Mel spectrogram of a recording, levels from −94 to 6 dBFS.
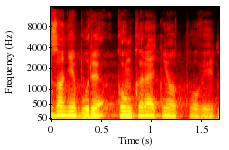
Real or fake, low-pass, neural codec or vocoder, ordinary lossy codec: fake; 14.4 kHz; vocoder, 44.1 kHz, 128 mel bands every 256 samples, BigVGAN v2; AAC, 96 kbps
